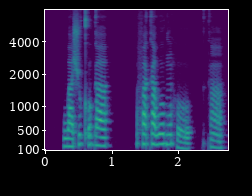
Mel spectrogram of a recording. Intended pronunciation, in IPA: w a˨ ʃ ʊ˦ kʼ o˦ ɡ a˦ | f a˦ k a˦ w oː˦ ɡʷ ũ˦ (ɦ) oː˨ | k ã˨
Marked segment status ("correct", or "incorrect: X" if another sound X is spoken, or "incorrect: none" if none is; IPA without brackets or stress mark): incorrect: h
